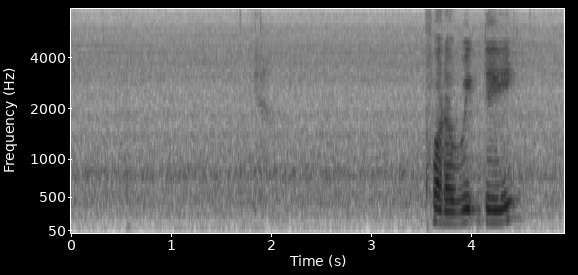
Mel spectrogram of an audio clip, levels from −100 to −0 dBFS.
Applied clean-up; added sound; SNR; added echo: none; none; none; none.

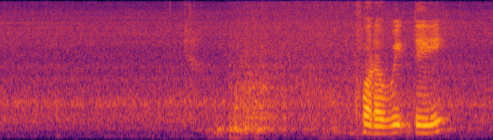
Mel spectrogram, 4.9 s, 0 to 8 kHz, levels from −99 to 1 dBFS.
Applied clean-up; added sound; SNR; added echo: none; Toilet flush; 13 dB; none.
